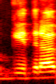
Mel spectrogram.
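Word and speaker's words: Ghidra: Tools commonly used in CTFs, Wireshark, Bubsfeed, Metasploit, and there is a new tool, Jidra. तो basically इसको गिदरा भी बोलते हैं, pronunciations different करते हैं।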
